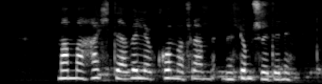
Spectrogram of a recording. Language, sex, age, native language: Icelandic, female, 11, Icelandic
